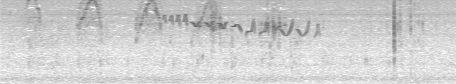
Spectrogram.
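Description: A songbird singing: several high whistled notes that rise and fall, then a quick warbling run of notes about two to five seconds in. A single sharp click sounds near the end.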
